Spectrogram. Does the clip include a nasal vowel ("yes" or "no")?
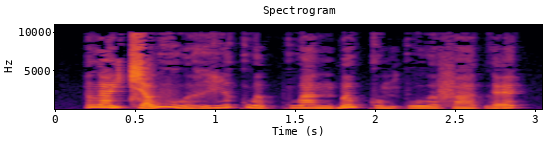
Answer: no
